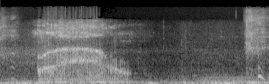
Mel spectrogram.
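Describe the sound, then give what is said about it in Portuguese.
A person imitates a lion's roar, presented as a zoo animal: one loud, rough, growling cry lasting about a second, trailing into low rumbling and breathy noise. “Felino feroz, The Lion King.”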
